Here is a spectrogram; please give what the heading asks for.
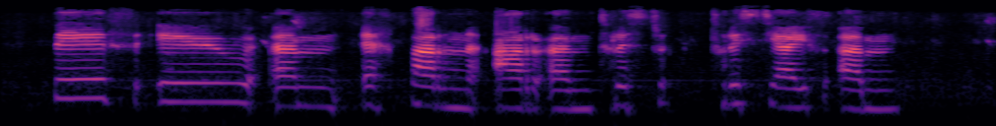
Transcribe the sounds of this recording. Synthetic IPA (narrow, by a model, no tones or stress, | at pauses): b̥eːθɪwəːmɛχbarnaɾəːmtʰʊɾɪst | tʰʊɾɪstjajθəːm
